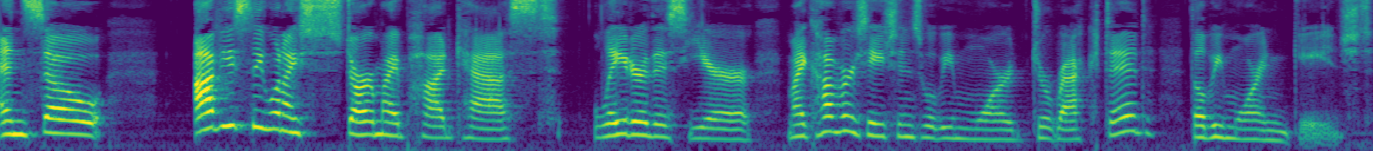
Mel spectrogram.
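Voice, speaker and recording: Over a quiet background, a woman at medium pitch speaks at a very slow pace with a bright, sharp tone, very wide pitch swings and big swings in loudness. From New England. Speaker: blogger. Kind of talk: solo monologue. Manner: casual, with laughs.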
